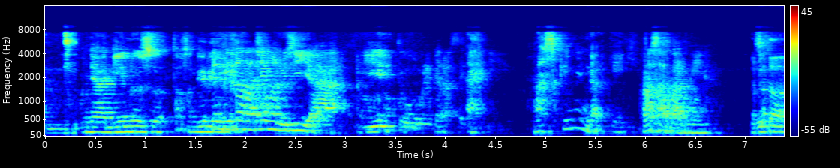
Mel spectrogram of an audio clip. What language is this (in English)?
Indonesian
